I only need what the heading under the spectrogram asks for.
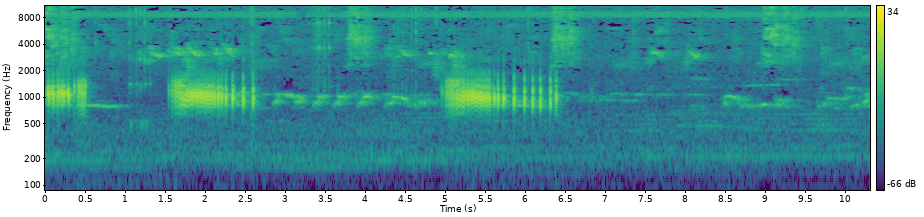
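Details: Zebra dove, local Javan bird, giving dhuduk and kerot calls used as a lure to draw other zebra doves into calling; two loud rolling bursts of low cooing notes, with softer quick repeated notes between them.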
